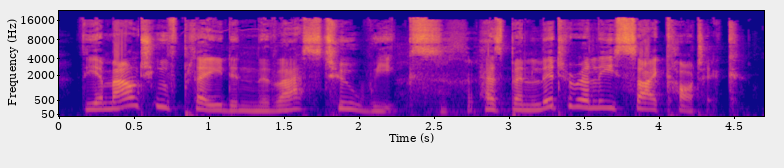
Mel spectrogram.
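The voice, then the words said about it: Put-on British butler voice. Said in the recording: “I'm going to do it in his voice as well... British accent? ... Yeah.”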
